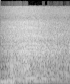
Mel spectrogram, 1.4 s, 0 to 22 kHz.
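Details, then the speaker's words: 2018 Toyota Highlander after fuel pump replacement (previously lost power and would not rev): engine spins up cleanly and settles back without stumbling or dying; smooth, even revs, normal. "but they can look absolutely no problem it's not bugging out it's not dying"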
